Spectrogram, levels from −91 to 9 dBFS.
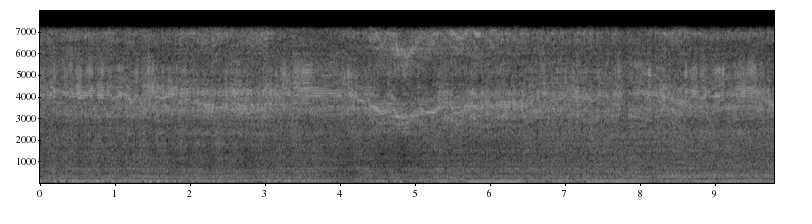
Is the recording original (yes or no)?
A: yes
